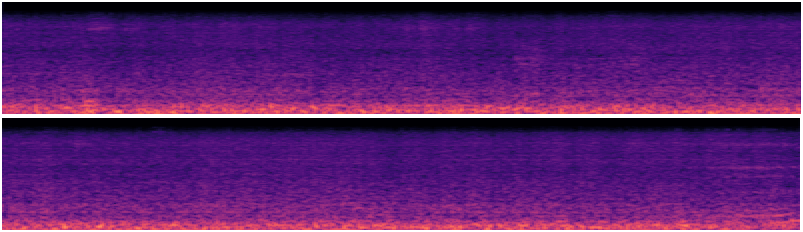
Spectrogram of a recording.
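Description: Commuter train running along the rails, heard from inside the passenger car: a steady, loud rumble with rail and running noise.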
